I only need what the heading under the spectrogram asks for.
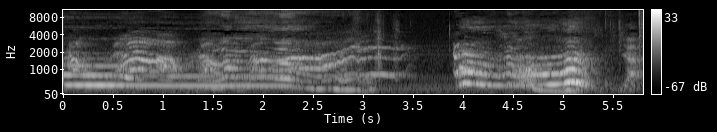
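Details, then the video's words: Pet dogs Shanty and Yuna howling in sustained, gliding notes that dip and fall, a brief pause near the middle, then a fresh rising howl that swells before trailing off. "Dogs howling funny"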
